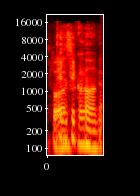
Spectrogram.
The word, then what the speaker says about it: Petrichor: Ja, Petrichor, doch. – Petrichor, ja.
